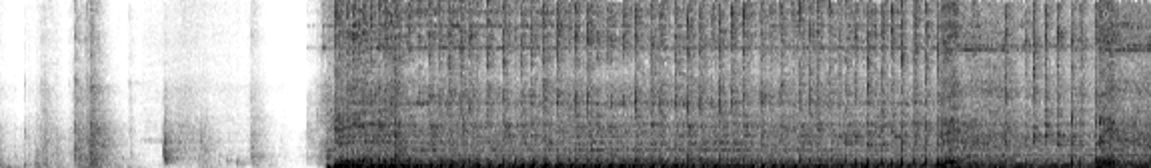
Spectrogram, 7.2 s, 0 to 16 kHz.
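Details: Ported clone Husqvarna 288XP chainsaw, first run, fitted with the OEM carb, low jet at one turn: fires up and holds a steady clean high rev without bogging; runs well, slight stumble off idle noted afterward.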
